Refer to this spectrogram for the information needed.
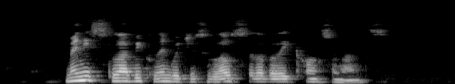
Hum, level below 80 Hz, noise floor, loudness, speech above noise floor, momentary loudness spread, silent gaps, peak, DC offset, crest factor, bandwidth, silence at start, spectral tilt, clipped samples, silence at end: none; -58 dBFS; -71 dBFS; -20 LUFS; 51 dB; 12 LU; none; -2 dBFS; under 0.1%; 18 dB; 7.8 kHz; 0.65 s; -7.5 dB/octave; under 0.1%; 0.75 s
